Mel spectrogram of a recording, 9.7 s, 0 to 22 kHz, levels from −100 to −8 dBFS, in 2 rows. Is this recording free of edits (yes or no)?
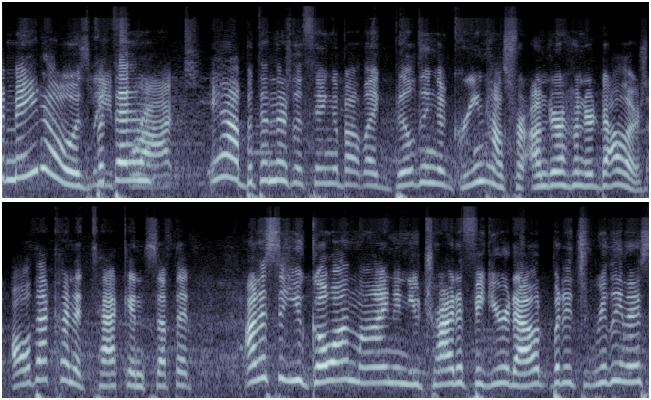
no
